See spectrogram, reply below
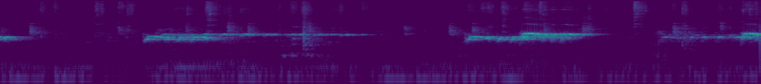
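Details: Zebra dove of a local strain, described as small-voiced, giving long purring coos that hold a steady middle pitch and then lift, three main phrases spaced roughly three seconds apart, with faint clicks and room hum behind.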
